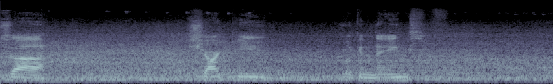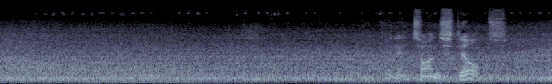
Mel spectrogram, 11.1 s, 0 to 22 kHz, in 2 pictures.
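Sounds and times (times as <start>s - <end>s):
vehicle road and engine noise: 0.0s - 11.0s.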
